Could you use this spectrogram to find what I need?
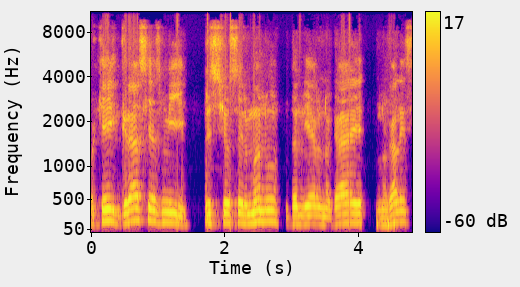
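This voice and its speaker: With a Brazilian accent, a man speaks very slowly at a fairly high pitch. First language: Portuguese (speaking Spanish). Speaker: preacher. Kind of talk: interview. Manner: halting.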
